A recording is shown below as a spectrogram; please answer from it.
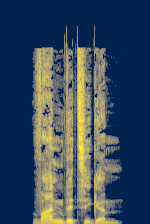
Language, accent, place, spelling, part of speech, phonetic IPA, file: German, Germany, Berlin, wahnwitzigem, adjective, [ˈvaːnˌvɪt͡sɪɡəm], De-wahnwitzigem.ogg
- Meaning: strong dative masculine/neuter singular of wahnwitzig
